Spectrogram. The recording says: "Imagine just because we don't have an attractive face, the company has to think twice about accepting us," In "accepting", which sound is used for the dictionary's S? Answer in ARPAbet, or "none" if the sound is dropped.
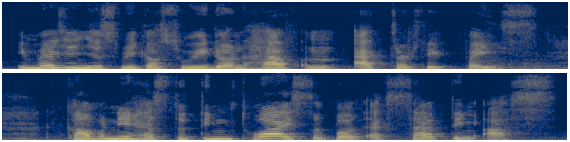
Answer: S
